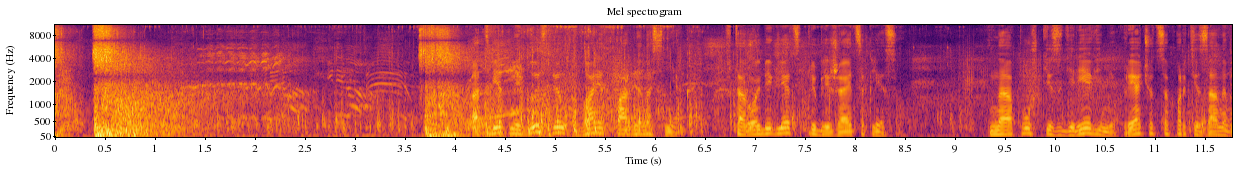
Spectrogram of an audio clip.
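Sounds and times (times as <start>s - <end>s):
horses neighing during a mounted chase through snow: 0.0s - 11.7s
speech: 4.2s - 11.7s.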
